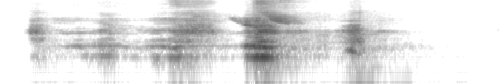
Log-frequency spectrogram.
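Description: A man's voice uttering a few short, indistinct syllables.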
